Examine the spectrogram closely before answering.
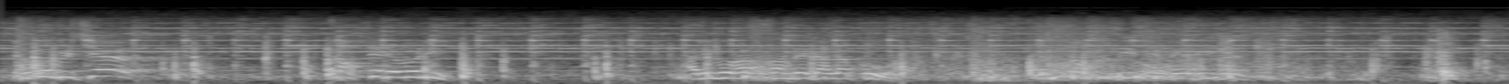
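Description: A man speaks sternly nearby.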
